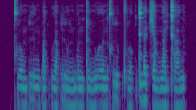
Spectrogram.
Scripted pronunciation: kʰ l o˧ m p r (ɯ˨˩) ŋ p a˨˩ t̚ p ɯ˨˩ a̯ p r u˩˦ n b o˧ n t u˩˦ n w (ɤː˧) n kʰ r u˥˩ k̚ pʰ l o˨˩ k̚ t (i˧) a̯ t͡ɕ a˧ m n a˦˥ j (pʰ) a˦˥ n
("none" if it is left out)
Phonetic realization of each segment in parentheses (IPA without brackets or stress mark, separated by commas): ɯ˧, ɤː˧, i˥˩, kʰ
